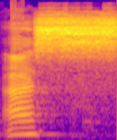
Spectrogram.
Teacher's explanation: Ini bunda kalau disukunkan insya Allah ini lebih nyentuh lagi ke mahrojnya dan lebih sempurna sifat hurufnya ya. Huruf sin dia lemah mengalir as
